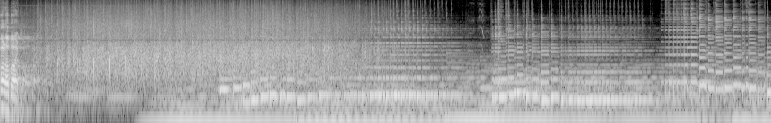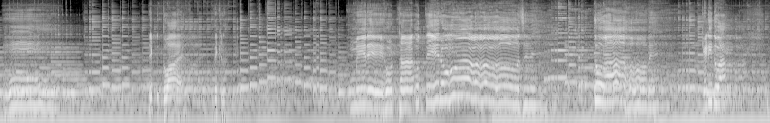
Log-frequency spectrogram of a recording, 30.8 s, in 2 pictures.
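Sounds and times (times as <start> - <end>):
speech: 0.0 - 0.6, 18.4 - 20.1, 22.5 - 26.3, 27.3 - 28.7, 29.5 - 30.0
audience applause at a stage show: 0.0 - 8.5
live music with sustained low drone tones: 1.5 - 30.8.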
